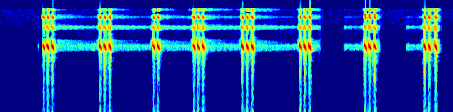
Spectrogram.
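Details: Cricket sound offered to drive away mice: short chirps of three or four rapid high pulses with bright overtones, repeated roughly every two-thirds of a second against a silent background.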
